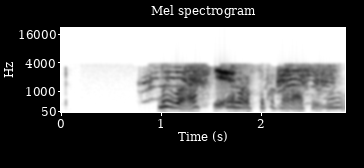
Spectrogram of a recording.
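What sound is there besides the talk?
creaking chair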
